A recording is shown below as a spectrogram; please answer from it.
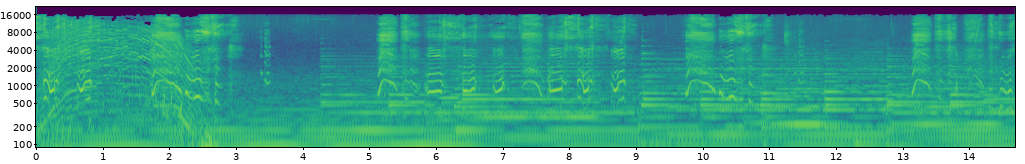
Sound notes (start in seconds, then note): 0.2 dramatic music; 5.1 sobbing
